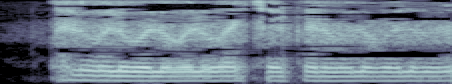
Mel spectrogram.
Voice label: Voice Note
